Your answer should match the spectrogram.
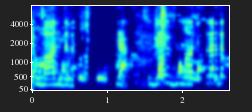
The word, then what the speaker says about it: Mandhana: Sorry, I pronounced the name wrong. It will be Mandana.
